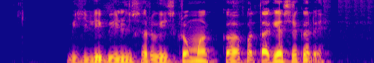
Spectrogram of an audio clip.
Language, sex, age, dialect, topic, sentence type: Hindi, male, 18-24, Marwari Dhudhari, banking, question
